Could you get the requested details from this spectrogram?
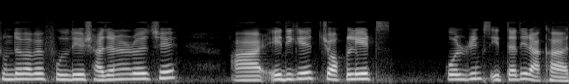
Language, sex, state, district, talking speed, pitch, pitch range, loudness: Bengali, female, Odisha, Malkangiri, 125 wpm, 235 Hz, 220-250 Hz, -15 LUFS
